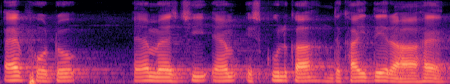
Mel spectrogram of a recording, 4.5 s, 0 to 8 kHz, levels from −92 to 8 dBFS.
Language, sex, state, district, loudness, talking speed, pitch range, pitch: Hindi, male, Uttar Pradesh, Lalitpur, -18 LUFS, 120 wpm, 125-135 Hz, 130 Hz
